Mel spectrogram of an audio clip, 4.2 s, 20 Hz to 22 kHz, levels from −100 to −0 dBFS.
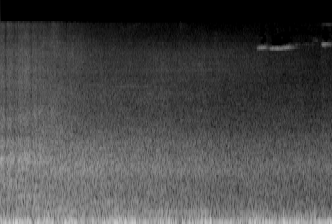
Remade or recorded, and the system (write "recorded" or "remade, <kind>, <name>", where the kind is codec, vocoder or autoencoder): recorded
